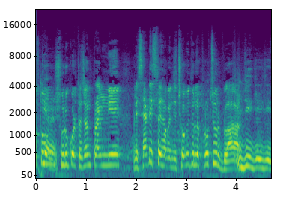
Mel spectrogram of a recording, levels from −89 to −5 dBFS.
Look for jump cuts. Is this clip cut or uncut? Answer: uncut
